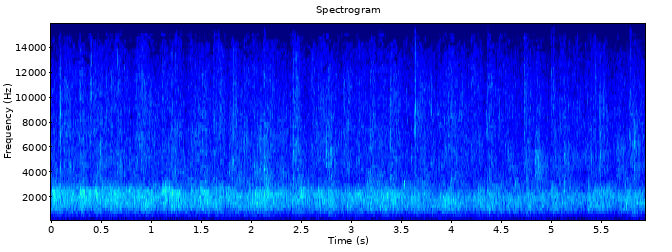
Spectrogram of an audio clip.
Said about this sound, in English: Thank you. Thank you guys so much. I wasn't standing here for more applause, though I did appreciate that.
